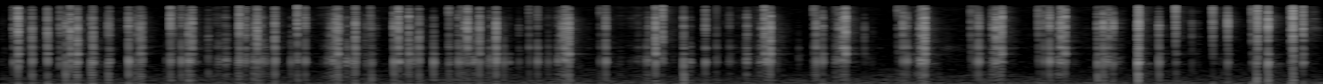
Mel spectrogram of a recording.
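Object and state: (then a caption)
Plastic powder compact. Long nails rapidly tap and scratch the rim and the bottom of a small, round, beige plastic powder compact with a hollow case and a barcode sticker on its base. A dense, uneven stream of sharp, bright clicks mixes with scratchy rasps. Each one is dry and stops at once, with almost no low end.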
